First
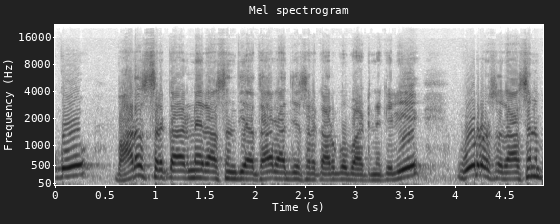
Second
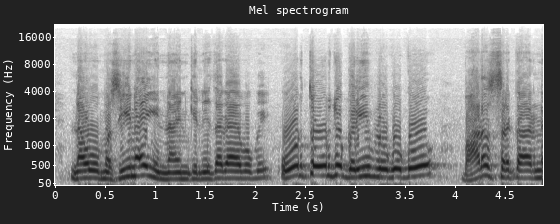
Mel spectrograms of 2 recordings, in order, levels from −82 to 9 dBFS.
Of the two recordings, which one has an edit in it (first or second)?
second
